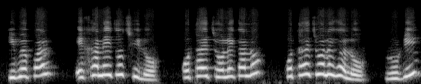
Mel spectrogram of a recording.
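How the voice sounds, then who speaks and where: A woman's voice: very high voice, expressive, fast talker, warm tone, no room sound, pitched above the performer's own voice. A woman voicing a grieving young widow, hot-tempered and defiant, speaking in an agitated, accusing way. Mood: startled.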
